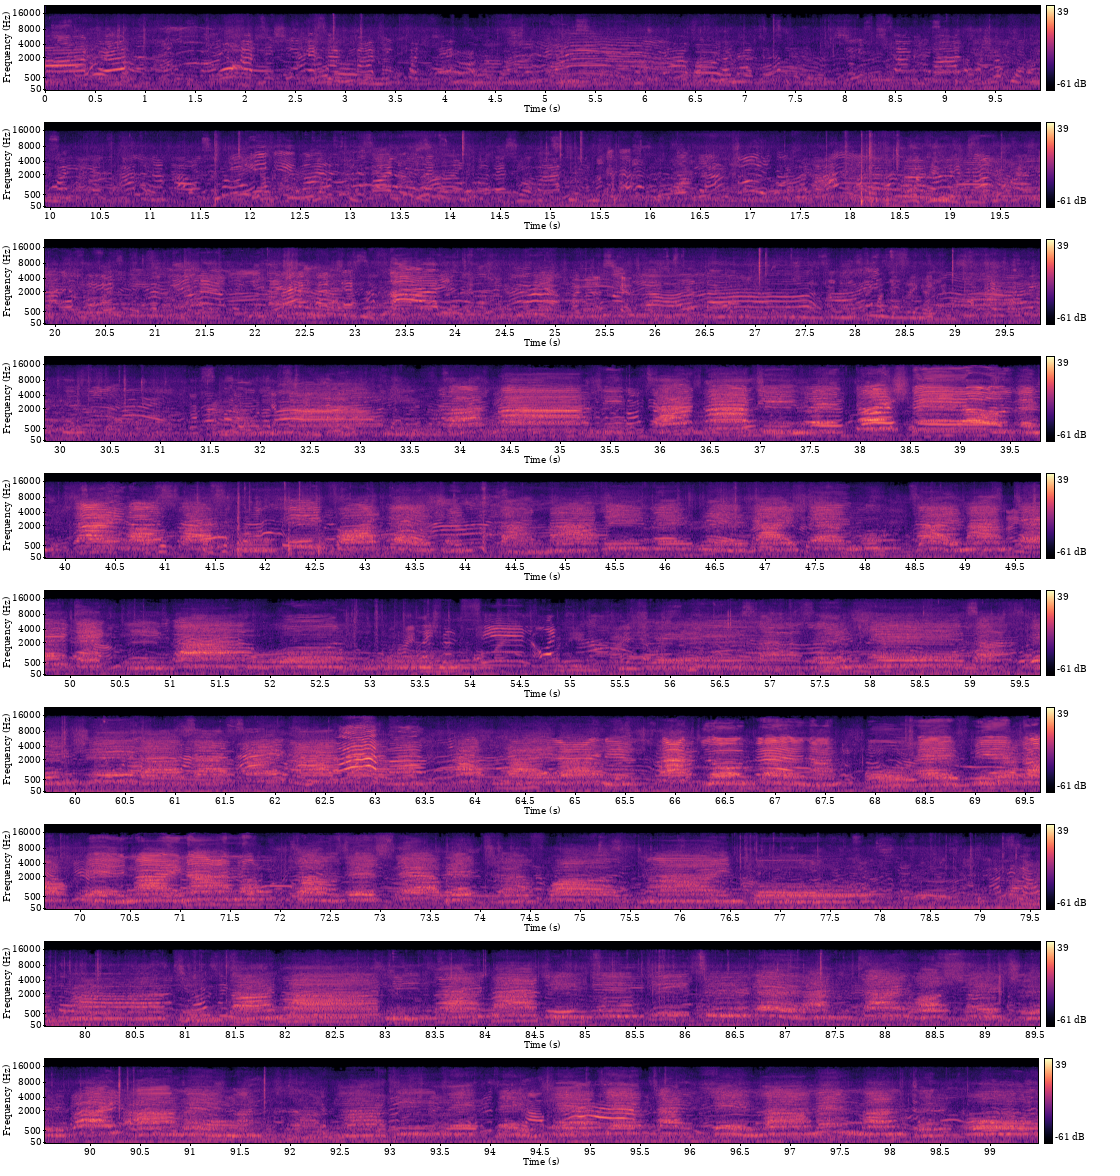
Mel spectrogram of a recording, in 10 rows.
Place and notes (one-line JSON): {"title": "Bad Orb, Hauptstrasse, St. Martins-Umzug - Laternelaufen 2018", "date": "2018-11-08 17:32:00", "description": "A kindergarden in Bad Orb walks with the children, the parents and the organisers through Bad Orb with lanterns, singing traditional songs about St. Martin, a common practice in Germany, in catholic towns like Orb they sing songs about the saint st. martin. Recorded with the H2 by Zoom.", "latitude": "50.23", "longitude": "9.35", "altitude": "176", "timezone": "Europe/Berlin"}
